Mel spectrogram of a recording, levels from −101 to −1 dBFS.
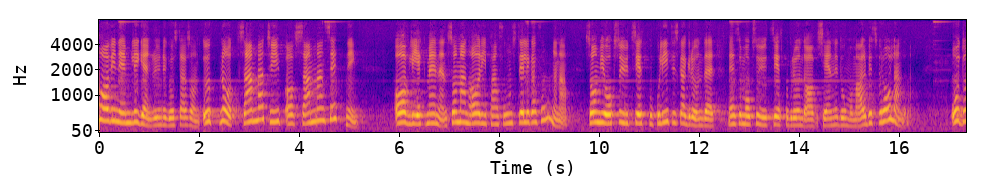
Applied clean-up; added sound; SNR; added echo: neural separator model SepFormer DNS4.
